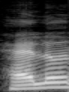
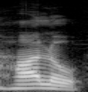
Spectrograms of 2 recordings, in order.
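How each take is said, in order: First: हेलो with an English e, the wrong way; हेलो as in English hello, marked wrong; हेलो with e, not German. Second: हालो with an open a, ha-lo; हालो, open aa not e; right German a. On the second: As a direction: say हालो with a wide "aa" sound. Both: Shown as a demonstration. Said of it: "हेलो नहीं".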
